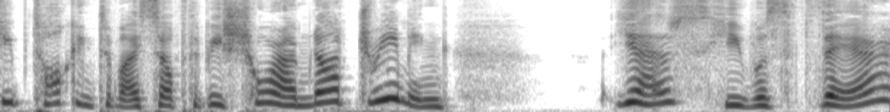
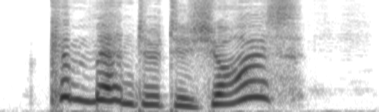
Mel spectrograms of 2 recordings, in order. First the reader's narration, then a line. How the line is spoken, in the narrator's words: She recoiled with fright, exclaiming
